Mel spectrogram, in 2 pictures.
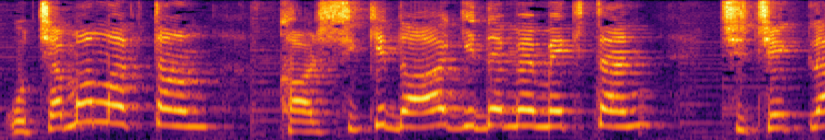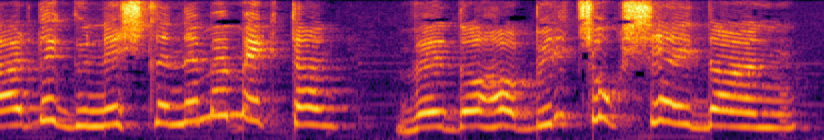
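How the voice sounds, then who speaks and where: A woman's voice: very high voice, lively intonation, measured pace, few pauses, darkish tone, faint music behind. A woman voicing an impatient, eager young caterpillar in a children's storybook, with a complaining childlike delivery. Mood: bored, impatient.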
